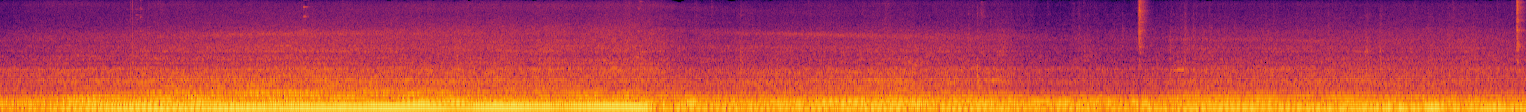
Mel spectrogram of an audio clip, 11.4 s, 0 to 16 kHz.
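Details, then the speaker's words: Detroit Diesel 8V92TA turbo in a Wanderlodge bus after fixing the boost issue, about 14–15 psi boost; deep, throaty engine pulls strongly and evenly as revs climb, no misses: normal acceleration. "t sounds louder though that sounds real frody and nice"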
